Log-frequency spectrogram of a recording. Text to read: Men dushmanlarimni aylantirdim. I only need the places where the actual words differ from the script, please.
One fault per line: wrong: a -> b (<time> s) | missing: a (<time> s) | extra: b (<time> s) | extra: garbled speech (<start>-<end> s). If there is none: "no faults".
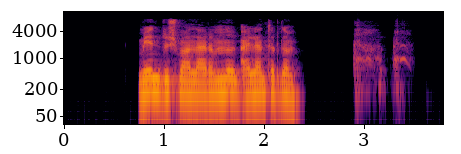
no faults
